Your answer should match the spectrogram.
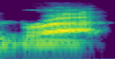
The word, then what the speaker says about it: Braet: So I'll just be K-State's honorary Braet or the Braet of K-State. You know, that way everyone pronounces my name right.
